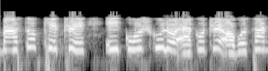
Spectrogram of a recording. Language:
Bangla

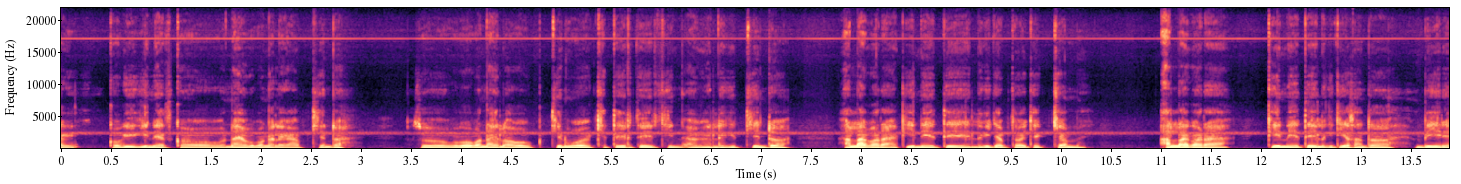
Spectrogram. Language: Kalenjin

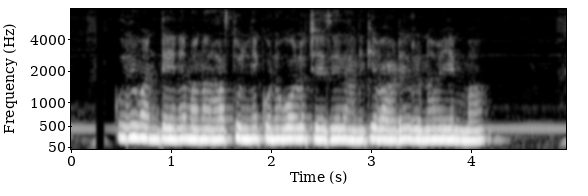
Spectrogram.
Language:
Telugu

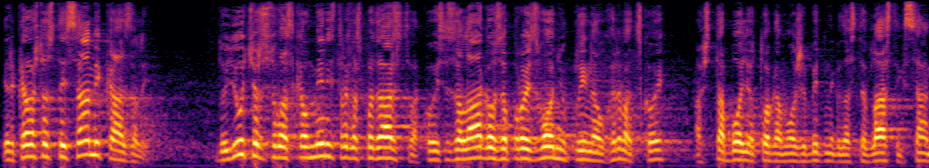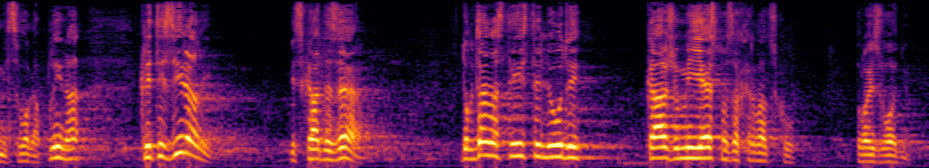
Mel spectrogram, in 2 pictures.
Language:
Croatian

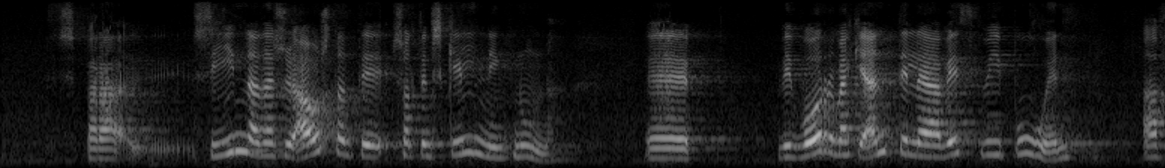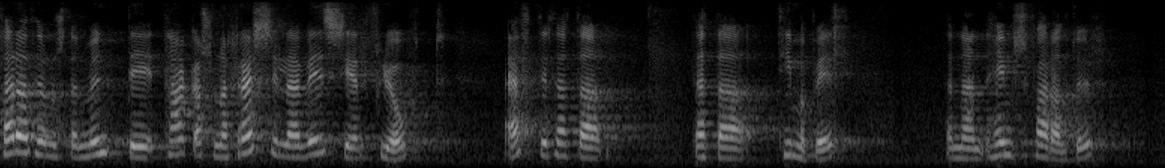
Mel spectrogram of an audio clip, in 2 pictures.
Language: Icelandic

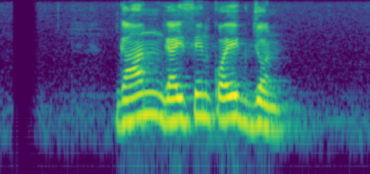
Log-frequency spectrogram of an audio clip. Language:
Bangla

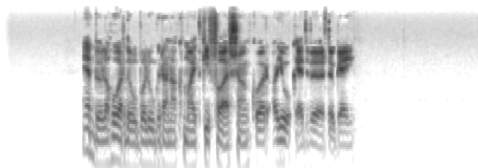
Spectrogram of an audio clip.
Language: Hungarian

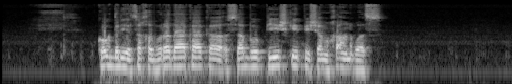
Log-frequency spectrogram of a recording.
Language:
Ormuri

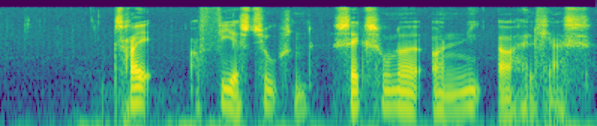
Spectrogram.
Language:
Danish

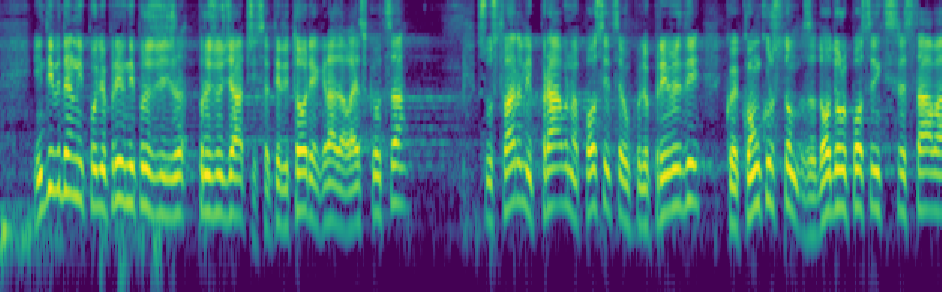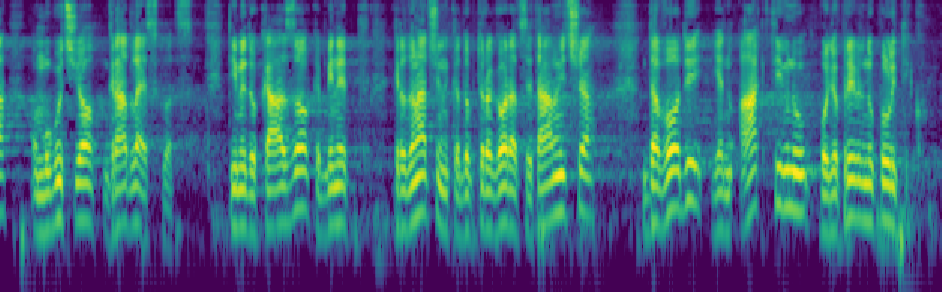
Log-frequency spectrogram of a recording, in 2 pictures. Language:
Serbian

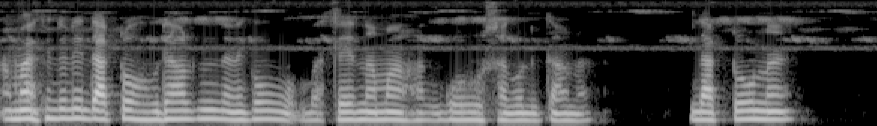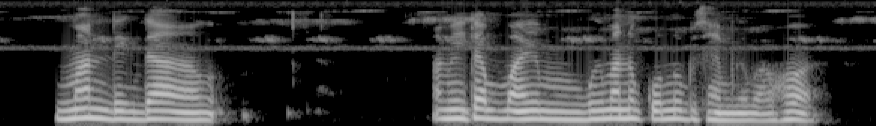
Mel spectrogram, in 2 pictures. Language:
Assamese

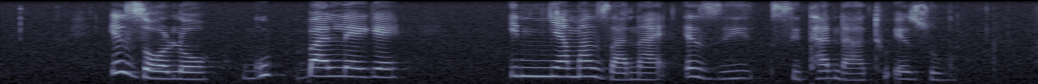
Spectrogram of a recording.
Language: South Ndebele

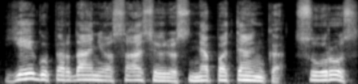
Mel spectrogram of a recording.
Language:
Lithuanian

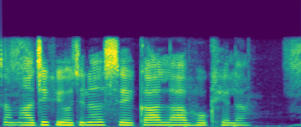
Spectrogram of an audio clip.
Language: Bhojpuri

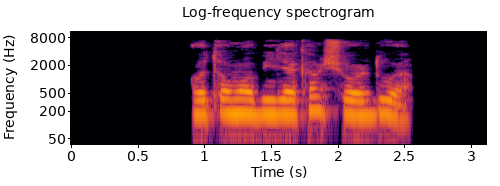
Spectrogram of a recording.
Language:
Central Kurdish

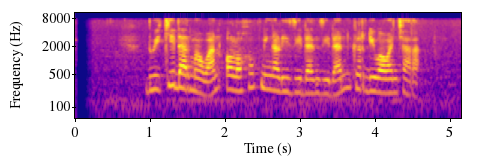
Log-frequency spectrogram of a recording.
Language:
Sundanese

